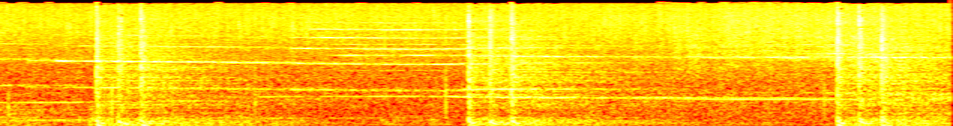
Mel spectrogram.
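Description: Steady heavy rain pours throughout, with loud thunder-like booms crashing roughly every three seconds over faint sustained eerie tones, like a storm intro to a song. No one speaks.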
